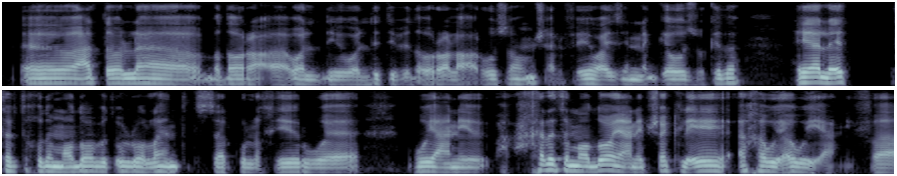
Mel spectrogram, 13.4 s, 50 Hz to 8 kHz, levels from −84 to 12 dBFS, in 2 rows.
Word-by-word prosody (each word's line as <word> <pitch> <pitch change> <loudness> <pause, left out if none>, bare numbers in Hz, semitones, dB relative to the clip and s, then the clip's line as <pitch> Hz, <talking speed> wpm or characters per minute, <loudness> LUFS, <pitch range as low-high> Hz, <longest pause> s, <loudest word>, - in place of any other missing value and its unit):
آآ، 125 0 +2
قعدت 125 +1 0
أقول 125 0 +4
لها 120 -4 +1
بادوَّر 115 -1 -3
ع - - -2
والدي 105 0 -3
ووالدتي 105 +2 -5
بيدوَّروا - - -3
على - - -3
عروسة، 115 +1 -5
ومش 130 +4 -4
عارف - - -17
إيه 120 +1 +1
وعايزينّي 110 0 -2
أتجوز 110 -2 -2
وكده، 130 +1 -3 0.4
هي 140 +2 +6
لقيتها 135 +2 +5 0.4
بتاخد 125 0 -2
الموضوع 120 +1 +4
بتقول 120 0 +1
والله 120 +1 +2
أنت 125 0 +1
تستاهل 115 -1 -4
كل 110 -1 -6
خير، 115 +1 0
و 110 0 -1 0.6
ويعني 115 -2 0
خدت 155 0 -1
الموضوع 135 +2 +5
يعني 115 -3 +3
بشكل 135 +5 -2
إيه 135 -1 +4
أخَوي 130 -3 +1
أوي 120 -2 +2
يعني، - - -10
ف - - -11
120 Hz, 170 wpm, -22 LUFS, 115-125 Hz, 0.6 s, هي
